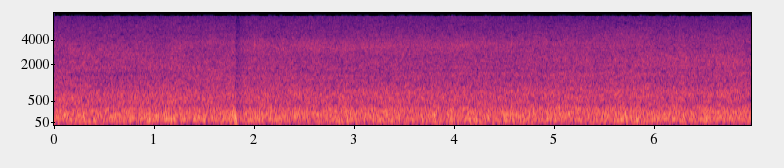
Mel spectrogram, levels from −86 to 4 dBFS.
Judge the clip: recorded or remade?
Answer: recorded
